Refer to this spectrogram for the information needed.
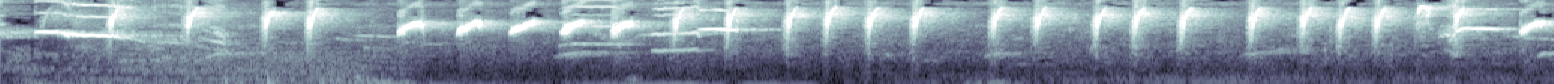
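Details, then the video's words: Purple-throated sunbird (kolibri ninja) song paired with magpie robin song as tutoring material for captive birds: a short noisy start, then a long run of quick, high, sharp, downslurred chips about five per second. "MATERI KACER X KONIN (Kolibri Ninja)"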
